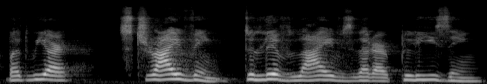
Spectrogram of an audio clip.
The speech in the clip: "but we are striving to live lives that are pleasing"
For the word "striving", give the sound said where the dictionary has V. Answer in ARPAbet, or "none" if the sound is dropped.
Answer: V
